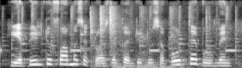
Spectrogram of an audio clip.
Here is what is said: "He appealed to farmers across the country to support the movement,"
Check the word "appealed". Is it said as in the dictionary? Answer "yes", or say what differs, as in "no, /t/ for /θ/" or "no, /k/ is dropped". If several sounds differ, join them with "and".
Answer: yes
